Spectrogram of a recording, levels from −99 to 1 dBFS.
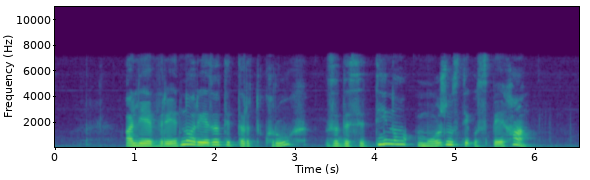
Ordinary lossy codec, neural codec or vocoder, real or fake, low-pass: none; none; real; 7.2 kHz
